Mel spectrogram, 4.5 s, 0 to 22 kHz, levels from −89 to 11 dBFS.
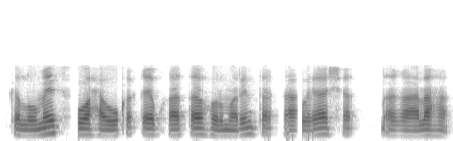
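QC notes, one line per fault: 0.66–0.78 s and 2.68–3.12 s, packet loss with pitch repetition: the first gap is about 120 ms of missing audio; the second, just after "ka qayb qaataa horumarinta", loses about 280 ms scattered across 0.44 s, with runs up to 100 ms. This fits 20 ms packets. The receiver loops the last pitch period, so the sound is a held, buzzy tone fading out rather than a hard silent dropout or click. The clip is carried over the 250–3400 Hz telephone band.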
